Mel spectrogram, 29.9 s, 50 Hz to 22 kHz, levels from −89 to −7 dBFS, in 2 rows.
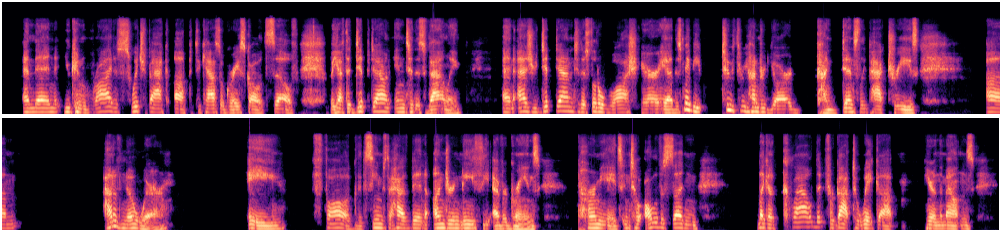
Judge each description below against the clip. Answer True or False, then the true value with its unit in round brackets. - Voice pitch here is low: True (130 Hz)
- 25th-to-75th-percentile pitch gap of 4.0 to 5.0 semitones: True (4.7 semitones)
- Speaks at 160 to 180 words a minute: False (150 wpm)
